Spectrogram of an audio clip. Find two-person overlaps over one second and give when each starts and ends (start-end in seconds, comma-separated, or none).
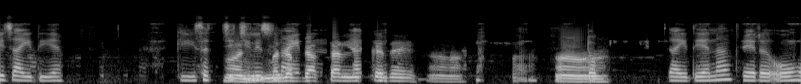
2.2-3.9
